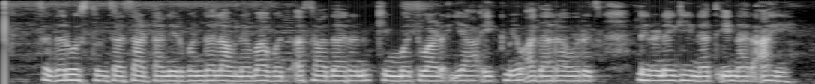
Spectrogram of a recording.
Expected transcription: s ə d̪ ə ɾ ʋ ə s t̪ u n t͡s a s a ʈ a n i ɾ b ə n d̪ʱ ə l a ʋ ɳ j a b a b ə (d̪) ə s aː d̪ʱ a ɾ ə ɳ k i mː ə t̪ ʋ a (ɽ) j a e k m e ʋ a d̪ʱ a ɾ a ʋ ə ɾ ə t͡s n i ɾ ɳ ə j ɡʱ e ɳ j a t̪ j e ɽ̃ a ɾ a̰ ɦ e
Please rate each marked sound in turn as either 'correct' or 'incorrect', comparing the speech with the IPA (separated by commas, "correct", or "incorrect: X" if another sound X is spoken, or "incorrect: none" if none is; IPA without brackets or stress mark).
incorrect: t̪, correct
